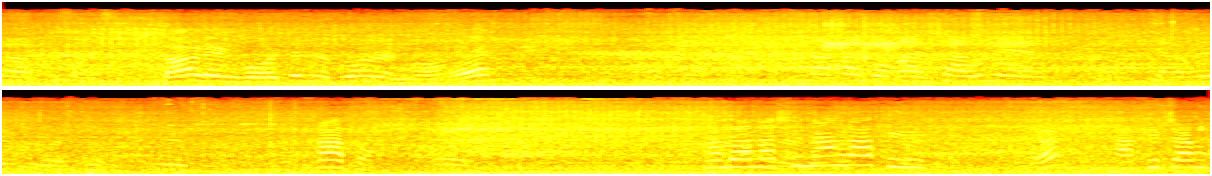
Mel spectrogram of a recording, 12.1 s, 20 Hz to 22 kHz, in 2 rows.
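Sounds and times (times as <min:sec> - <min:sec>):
passers-by talking: 0:00.0 - 0:12.0
street traffic rumble: 0:00.0 - 0:12.0.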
